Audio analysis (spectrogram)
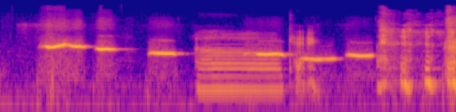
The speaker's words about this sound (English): I can't whistle and laugh.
